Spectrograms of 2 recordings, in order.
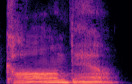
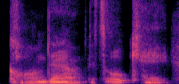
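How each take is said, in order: First: Firm soothing. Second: Softer soothing. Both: Retold or imitated. Sergeant soothing panicked soldier.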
